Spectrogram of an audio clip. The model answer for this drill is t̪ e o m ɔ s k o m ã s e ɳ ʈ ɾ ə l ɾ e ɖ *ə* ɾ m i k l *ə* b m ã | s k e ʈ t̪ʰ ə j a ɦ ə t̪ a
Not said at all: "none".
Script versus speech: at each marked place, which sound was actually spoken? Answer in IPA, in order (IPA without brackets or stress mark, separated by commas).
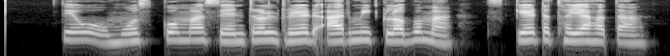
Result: a, ə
